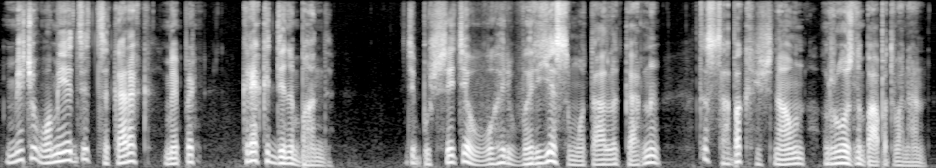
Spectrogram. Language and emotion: Kashmiri, disgusted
